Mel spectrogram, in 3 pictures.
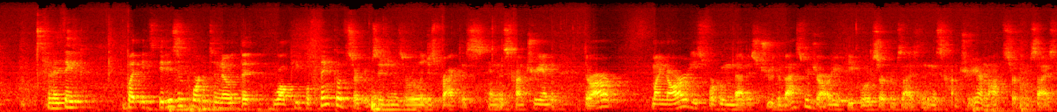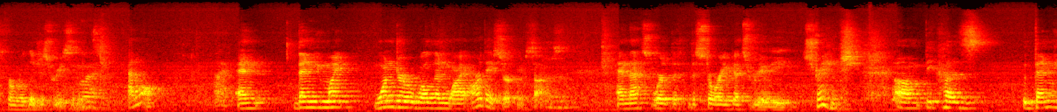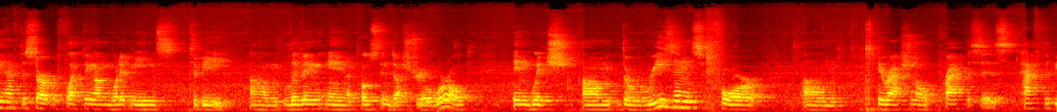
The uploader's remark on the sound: This is a recording of the Q&A from the Boston screening of Cut. The screening took place at the Jamaica Plain Cohousing.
